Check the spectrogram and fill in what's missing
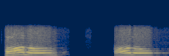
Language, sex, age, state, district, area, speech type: Dogri, male, 18-30, Jammu and Kashmir, Kathua, rural, conversation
